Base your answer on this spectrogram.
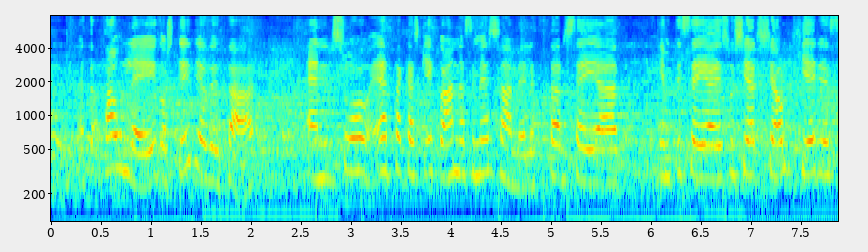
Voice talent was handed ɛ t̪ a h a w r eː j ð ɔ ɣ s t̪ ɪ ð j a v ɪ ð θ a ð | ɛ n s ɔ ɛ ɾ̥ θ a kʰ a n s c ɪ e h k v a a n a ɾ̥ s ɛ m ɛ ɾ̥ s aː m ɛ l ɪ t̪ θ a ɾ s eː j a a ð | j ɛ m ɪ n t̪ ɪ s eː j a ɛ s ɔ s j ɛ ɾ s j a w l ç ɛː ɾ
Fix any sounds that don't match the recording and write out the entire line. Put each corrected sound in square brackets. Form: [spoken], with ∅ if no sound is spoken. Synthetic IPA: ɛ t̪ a [θ] a w [l] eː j ð ɔ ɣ s t̪ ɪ ð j a v ɪ ð θ a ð | ɛ n s ɔ ɛ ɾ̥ θ a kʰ a n s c ɪ e h k v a a [nː] a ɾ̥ s ɛ m ɛ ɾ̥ s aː m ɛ l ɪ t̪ θ a ɾ s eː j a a ð | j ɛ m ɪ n t̪ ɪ s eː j a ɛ s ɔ s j ɛ ɾ s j a w l ç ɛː ɾ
